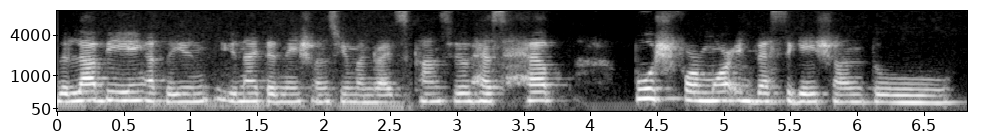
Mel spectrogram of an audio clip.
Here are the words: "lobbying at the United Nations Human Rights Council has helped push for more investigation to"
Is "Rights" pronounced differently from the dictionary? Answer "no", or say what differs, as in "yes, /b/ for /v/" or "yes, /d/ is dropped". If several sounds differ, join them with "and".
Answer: no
